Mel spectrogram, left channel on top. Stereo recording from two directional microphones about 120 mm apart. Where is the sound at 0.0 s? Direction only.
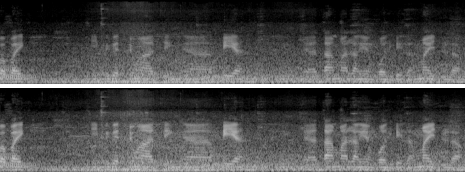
25° left (ahead or behind).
